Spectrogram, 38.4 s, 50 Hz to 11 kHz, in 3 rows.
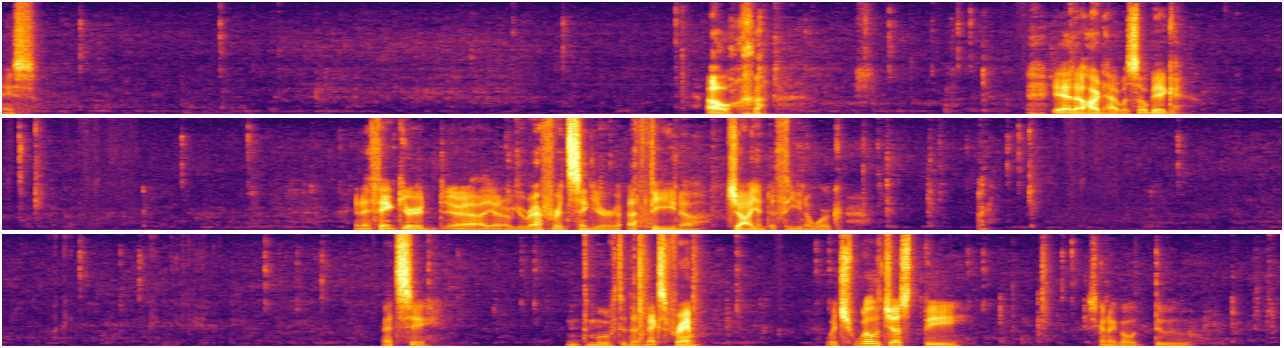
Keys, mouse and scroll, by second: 0.7-2.1 drag, 4.6 middle click, 5.6-6.7 drag, 7.4 ctrl+s, 7.9 shift+middle click, 8.6 drag, 9.2 middle click, 9.5 click, 9.7 space, 10.2 space, 11.3-12.9 drag, 13.1 space, 14.2 space, 14.5-15.2 drag, 17.2 ctrl+middle drag, 18.0 shift+middle drag, 18.4 ctrl+middle click, 18.9 shift+middle drag, 19.4 ctrl+middle drag, 19.7 shift+middle drag, 20.1-20.8 ctrl+middle drag, 21.9 ctrl+middle drag, 22.8 click, 23.0 space, 24.2 space, 24.5-26.3 drag, 26.9-28.2 drag, 28.7-29.8 drag, 30.7 click, 30.7 right click, 35.2 right click, 35.8 shift+d, 36.1 click, 36.4 shift+s.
